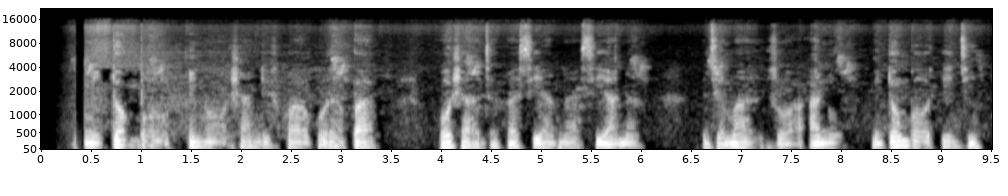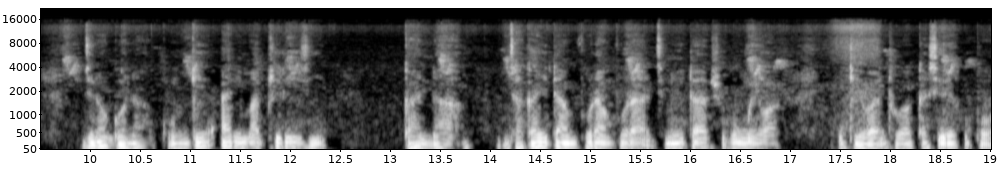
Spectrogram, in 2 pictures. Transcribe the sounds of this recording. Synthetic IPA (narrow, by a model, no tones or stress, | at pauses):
mito̞mbo̞ino̞ʃandiswakṵɾapa | ɦo̞ʃad͡zakasijanasijana | d͡ze̞mazuʋaʔanomito̞mbo̞id͡zi | d͡zino̞ɡʱo̞nakuŋɡe̞ʔaɾimapʰiɾizi | kana | d͡zakaitaɱvuɾaɱvuɾa̰d͡zino̞itaʐikumwewa | kutiʋantʰuʋakasḭɾekupo̰ːra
